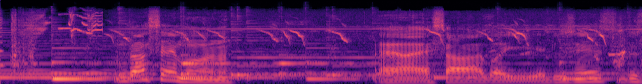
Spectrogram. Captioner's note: Portuguese spoken audio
